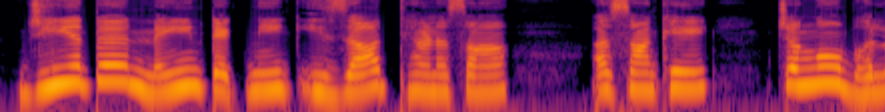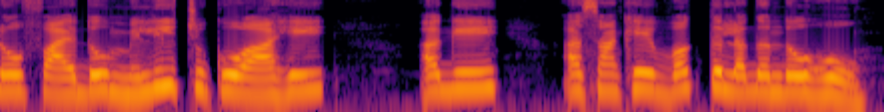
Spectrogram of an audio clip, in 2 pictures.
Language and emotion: Sindhi, neutral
